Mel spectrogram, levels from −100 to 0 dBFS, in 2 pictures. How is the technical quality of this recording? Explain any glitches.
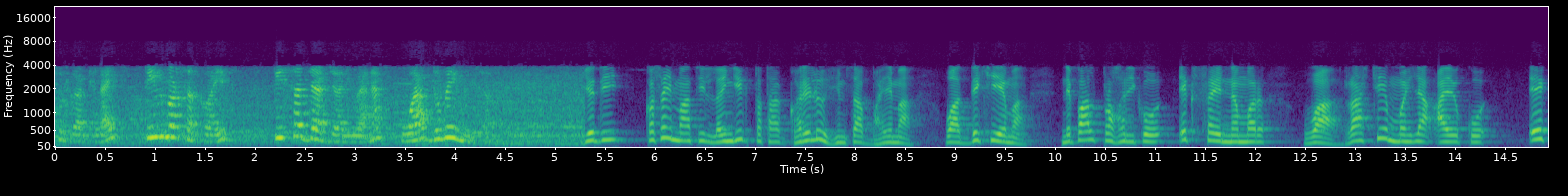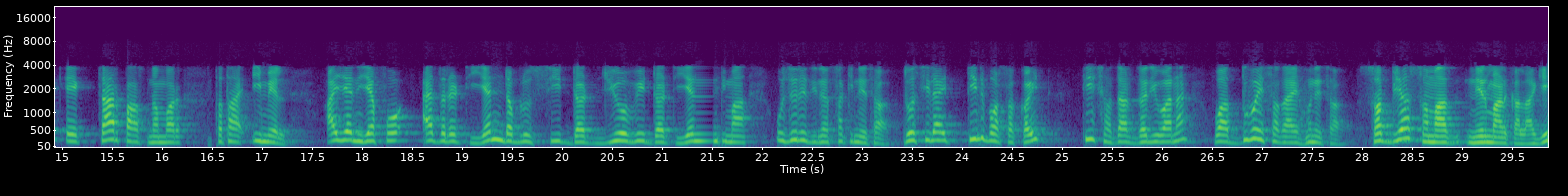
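The recording has a cluster of call-transport faults starting around 21.4 s, followed by lasting quality loss through to the end.

At 21.35 to 21.54 s there is a call audio freeze. For about 0.16 s the last sound is stretched out as a fading buzz rather than cut to silence. This most likely happened because packets were delayed and the jitter buffer ran dry. The receiver kept extending what it had until data resumed, so playback picks up where it left off. Nothing is lost, but about 164 ms of delay is added.

Immediately after, at 21.58 to 21.61 s, comes a short concealed packet loss. About 20 ms of audio never reached the decoder, and the receiver patched the hole by extrapolating the preceding sound and blending back into real data. The result is a brief smear or wobble lasting only a couple of hundredths of a second. 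A short transient in that spot may be missing.

At 21.63 to 21.66 s the audio skips ahead. Roughly 70 ms of material is dropped and playback jumps straight to later audio that was already buffered, with almost no gap at the join. This also claws back some of the delay the freeze added, around 50 ms. It is heard as an abrupt discontinuity where a fragment of sound is simply absent.

From 21.83 s to the end there is a call bitrate drop. The encoder rate falls from 64 kbps to 19 kbps, staying at its lowest for about 5.5 s, and audio bandwidth narrows from 20 kHz to 8 kHz. A falling bandwidth estimate forced coarser coding, so everything after this point loses its top end and sounds duller and rougher, with a watery texture.

Overlapping that, from 23.48 to 25.45 s, is a jitter buffer speed-up. With more audio queued than its target, the buffer trimmed short pitch-period segments repeatedly, removing about a tenth of a second in total. 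Playback runs at about 105 % speed with pitch unchanged. It comes across as slightly hurried pacing over those two seconds rather than as any obvious click.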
